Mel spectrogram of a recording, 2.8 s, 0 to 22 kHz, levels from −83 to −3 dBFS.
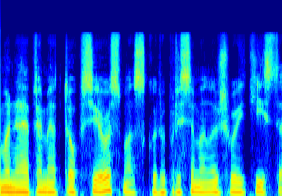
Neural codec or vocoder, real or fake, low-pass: codec, 16 kHz in and 24 kHz out, 0.8 kbps, FocalCodec, streaming, 65536 codes; fake; 10.8 kHz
